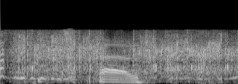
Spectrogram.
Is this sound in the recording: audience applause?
yes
